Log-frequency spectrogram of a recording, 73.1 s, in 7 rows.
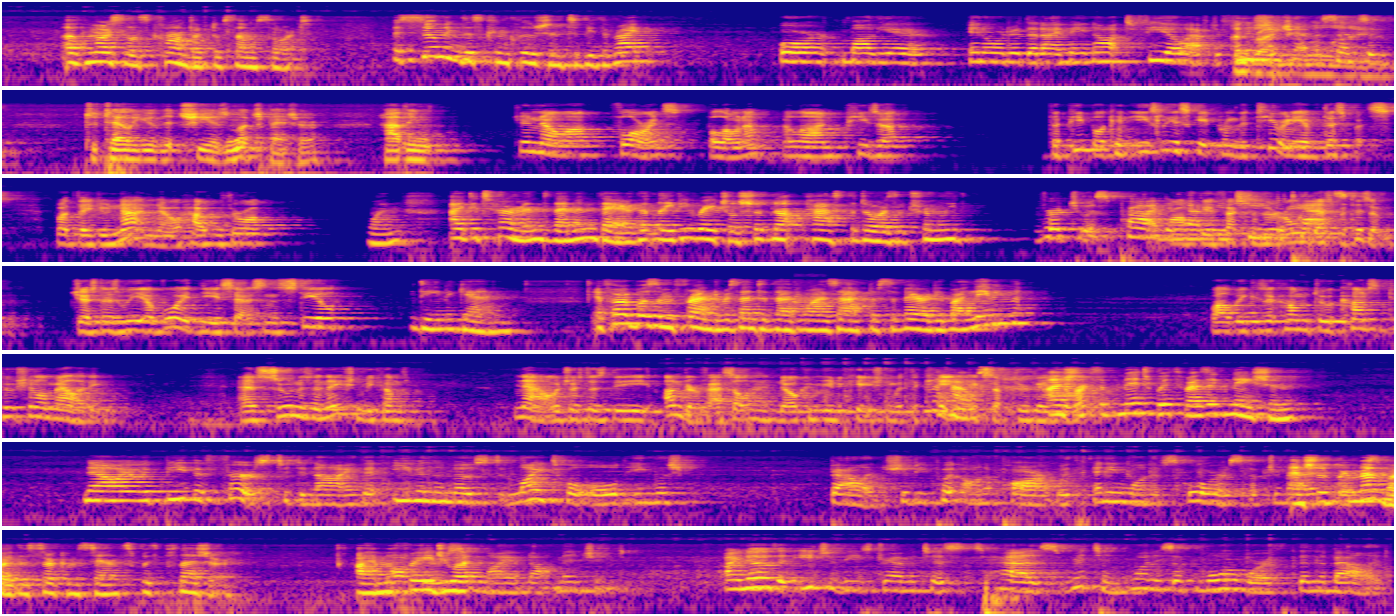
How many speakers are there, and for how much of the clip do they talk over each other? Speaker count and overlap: four, about 8%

